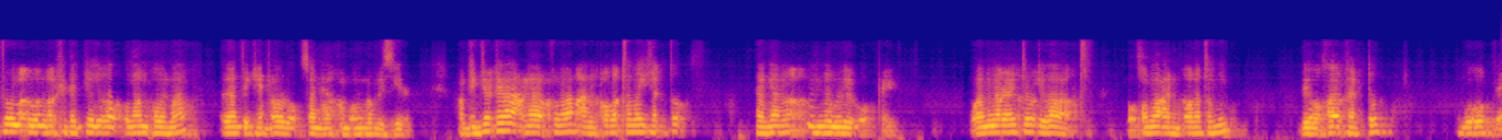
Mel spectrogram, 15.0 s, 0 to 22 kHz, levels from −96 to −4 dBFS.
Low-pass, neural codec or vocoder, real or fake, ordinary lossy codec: none; codec, 16 kHz, 0.5 kbps, FreqCodec, smaller model; fake; none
